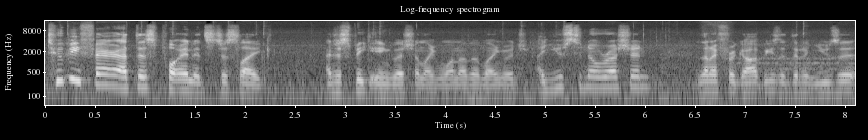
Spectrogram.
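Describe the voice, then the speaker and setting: Over noticeable background noise, a man talks fairly quickly at a medium pitch with lively intonation. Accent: non-native. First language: not English. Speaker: animation community member on a stream. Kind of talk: casual chat.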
